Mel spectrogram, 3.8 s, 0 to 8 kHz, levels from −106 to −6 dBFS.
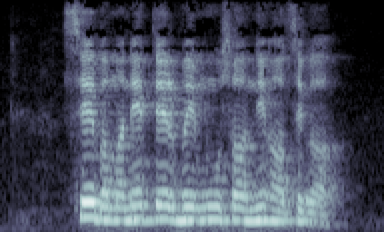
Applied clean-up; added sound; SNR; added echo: none; none; none; none.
